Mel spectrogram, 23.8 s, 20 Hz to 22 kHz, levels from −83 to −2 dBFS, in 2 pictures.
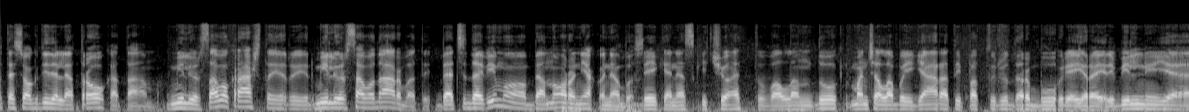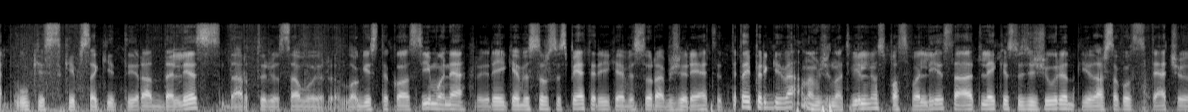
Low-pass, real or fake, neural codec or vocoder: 9.9 kHz; fake; vocoder, 22.05 kHz, 80 mel bands, WaveNeXt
